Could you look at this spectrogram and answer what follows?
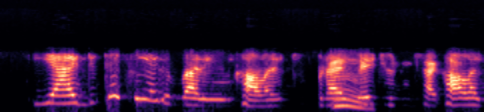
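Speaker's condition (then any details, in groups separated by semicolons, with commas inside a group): Cerebral palsy; birth onset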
